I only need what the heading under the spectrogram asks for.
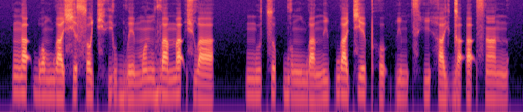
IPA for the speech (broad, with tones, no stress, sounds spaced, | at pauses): ŋ a˦ ʔ b ɔ˧ m w a˧ ɕ ə˦ s ɔ˧ t͡ɕʰ j u˧ b w e˨˩ m ɔ̃˦ n ɡ w a˥˧ m a˦ ʔ ɕ w a˨˩ | m u˧ t͡s o˦ p̚ ɡ o˧ ŋ m w a˨˩ n̪ i˥˧ p w a˦ t͡ɕ e˥˧ pʰ o˨ ʔ p i˧ m t͡sʰ i˧ h a˧ j ɡ a˦ ʔ a˨ ʔ s ã˥˧ n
